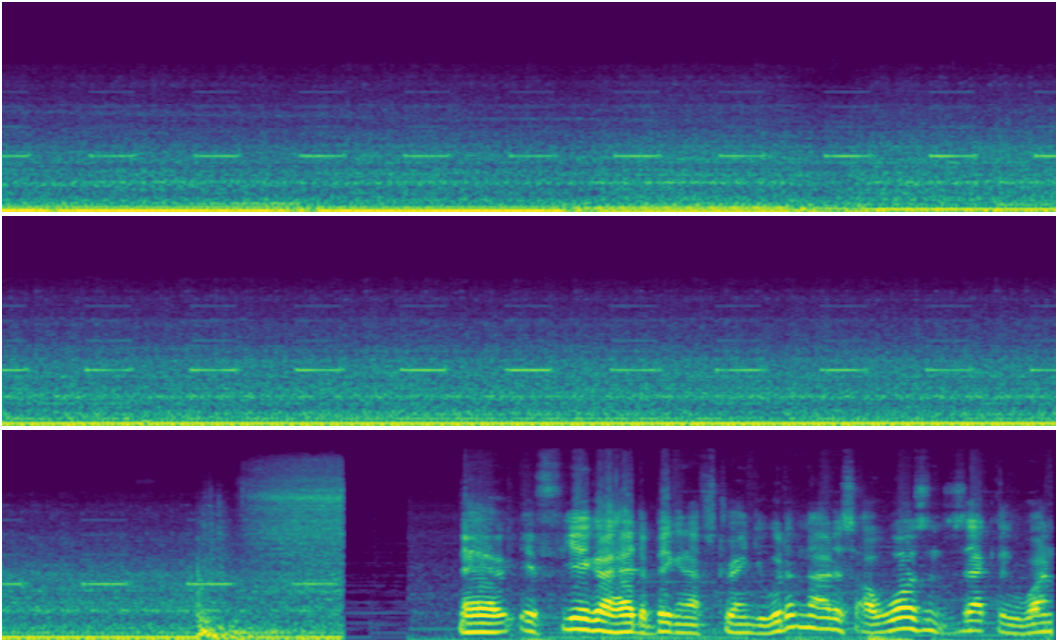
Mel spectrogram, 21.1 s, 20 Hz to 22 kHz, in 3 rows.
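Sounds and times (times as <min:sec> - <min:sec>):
truck reversing alarm beeping: 0:00.0 - 0:16.4
diesel engine running: 0:00.0 - 0:19.7.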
